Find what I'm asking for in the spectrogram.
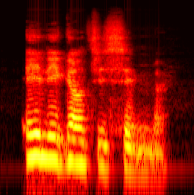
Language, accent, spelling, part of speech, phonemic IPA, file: French, Canada, élégantissimes, adjective, /e.le.ɡɑ̃.ti.sim/, LL-Q150 (fra)-élégantissimes.wav
- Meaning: plural of élégantissime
